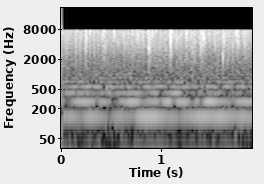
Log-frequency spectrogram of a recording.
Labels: {"label": "biophony, midshipman", "recorder": "SoundTrap 500"}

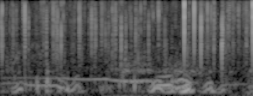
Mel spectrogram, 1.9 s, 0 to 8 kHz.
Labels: {"label": "biophony, cascading saw", "recorder": "SoundTrap 600 or HydroMoth"}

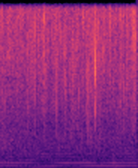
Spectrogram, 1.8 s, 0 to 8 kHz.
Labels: {"label": "biophony, midshipman", "recorder": "SoundTrap 500"}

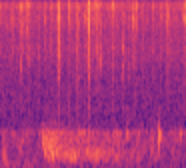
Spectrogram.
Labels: {"label": "anthrophony, bomb", "recorder": "HydroMoth"}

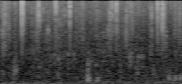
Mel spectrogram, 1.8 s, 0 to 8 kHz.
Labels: {"label": "biophony", "recorder": "SoundTrap 300"}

